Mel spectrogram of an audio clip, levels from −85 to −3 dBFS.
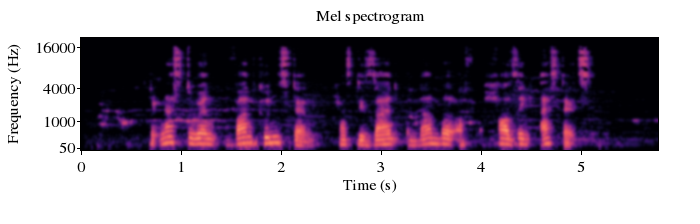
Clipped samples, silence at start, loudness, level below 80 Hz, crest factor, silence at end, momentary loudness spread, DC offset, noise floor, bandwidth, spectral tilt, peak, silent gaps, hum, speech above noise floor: under 0.1%; 0.2 s; -29 LUFS; -66 dBFS; 20 dB; 0.7 s; 10 LU; under 0.1%; -62 dBFS; 16.5 kHz; -5.5 dB/octave; -10 dBFS; none; none; 34 dB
